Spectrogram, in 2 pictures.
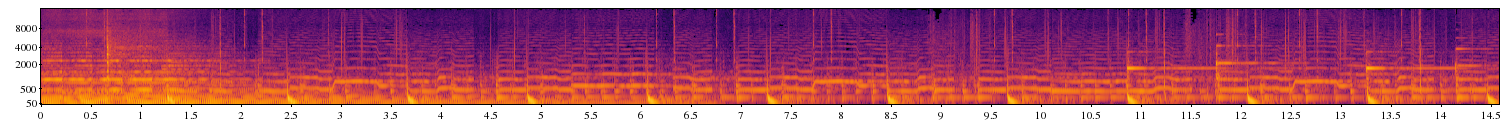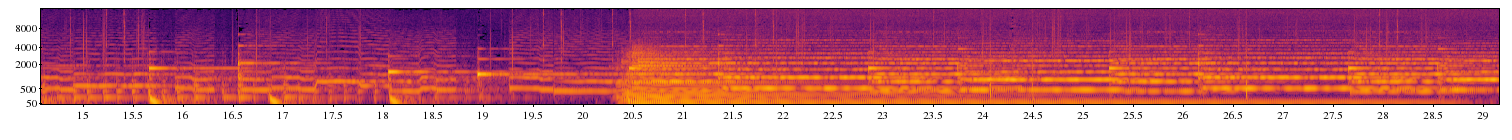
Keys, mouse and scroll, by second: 0.5 click, 0.9 `, 2.0-2.8 alt+shift+middle drag, 3.4 g, 3.7 z, 6.2 shift+click, 6.7-7.7 alt+middle drag, 7.8-8.4 alt+shift+middle drag, 9.7-10.7 ctrl+alt+middle drag, 10.8-11.8 alt+shift+middle drag, 12.0 ctrl+alt+middle click, 12.7-15.0 alt+shift+middle drag, 15.3-16.0 ctrl+alt+middle drag, 16.7 shift+a, 20.3-21.0 alt+middle drag, 21.2-21.6 shift+middle drag, 24.4 ctrl+alt+KP_0, 26.0 n.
